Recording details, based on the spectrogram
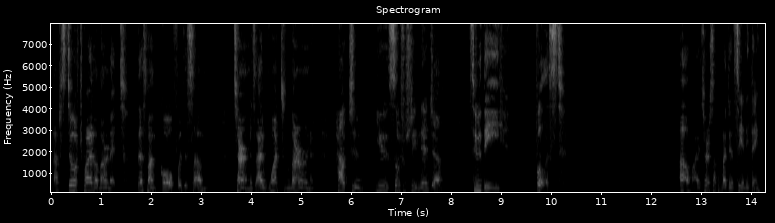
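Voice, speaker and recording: A woman's voice: fairly low pitch, a little slow, long pauses, slight background noise, rough recording. Rambling woman livestreamer chatting casually. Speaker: video game livestreamer, host.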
